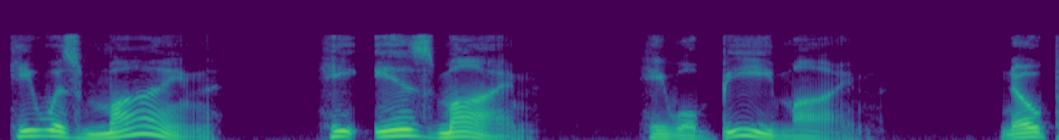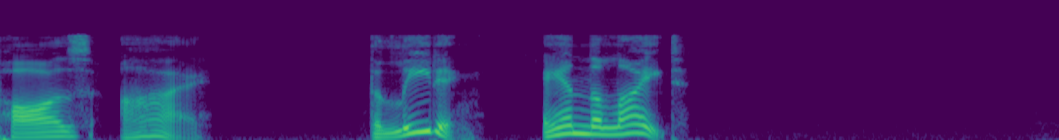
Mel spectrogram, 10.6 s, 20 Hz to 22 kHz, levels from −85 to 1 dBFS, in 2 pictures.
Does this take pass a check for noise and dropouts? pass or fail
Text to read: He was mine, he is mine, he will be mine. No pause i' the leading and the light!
pass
